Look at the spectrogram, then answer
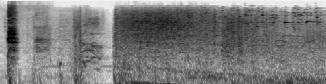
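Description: A window shatters in a Hobbs and Shaw action film scene, a sudden loud crash of breaking glass after brief scuffling sounds, followed by a sustained rumbling wash of debris and low drone.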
